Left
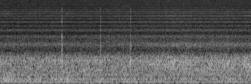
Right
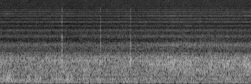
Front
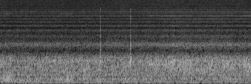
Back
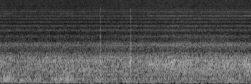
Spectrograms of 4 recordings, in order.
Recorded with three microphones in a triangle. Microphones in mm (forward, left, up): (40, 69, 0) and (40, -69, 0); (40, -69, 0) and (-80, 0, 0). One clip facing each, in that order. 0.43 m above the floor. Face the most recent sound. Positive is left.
No sound to turn to.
